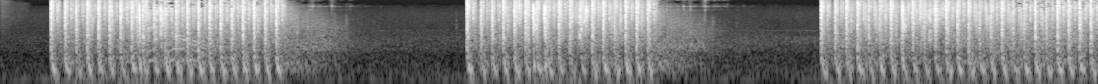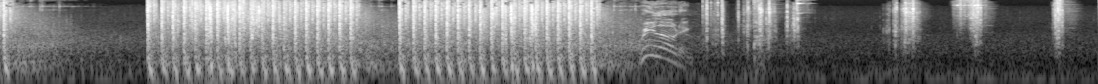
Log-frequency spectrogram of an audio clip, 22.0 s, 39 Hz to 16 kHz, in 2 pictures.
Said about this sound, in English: MG4 light machine gun that does 17 damage to the upper body and has a fire rate of 9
